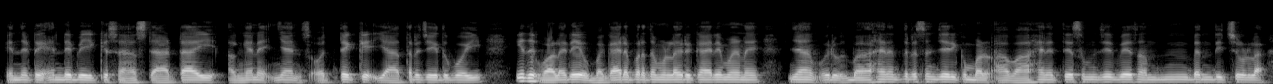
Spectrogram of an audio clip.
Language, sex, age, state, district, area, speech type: Malayalam, male, 18-30, Kerala, Kozhikode, rural, spontaneous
